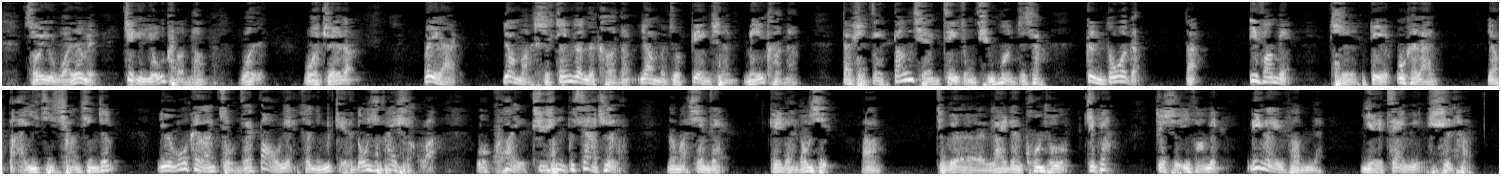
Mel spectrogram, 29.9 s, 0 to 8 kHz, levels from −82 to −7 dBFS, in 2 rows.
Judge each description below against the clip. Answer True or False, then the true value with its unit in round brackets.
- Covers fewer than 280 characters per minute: True (245 characters per minute)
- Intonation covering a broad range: False (4.9 semitones)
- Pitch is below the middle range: True (100 Hz)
